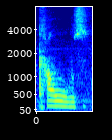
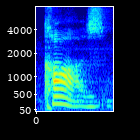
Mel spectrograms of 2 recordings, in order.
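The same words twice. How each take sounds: First: The vowel is short. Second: The vowel is long. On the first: The speaker calls it wrong. "not cause" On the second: The speaker calls it right. "that is K O Z in pronunciation"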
